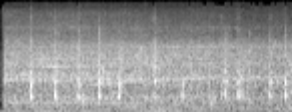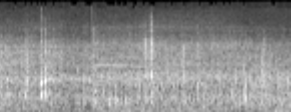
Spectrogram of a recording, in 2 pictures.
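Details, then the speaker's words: Will's Jeep driving off-road in Idaho: sharp regular clicks about every quarter second over the drivetrain noise from the front end; a front driveshaft U-joint is suspected, and switching to two-wheel drive helped a little. "while I was doing that will has noticed that his Jeep has been making a lot of noise uh sounds like it's coming from the front end sounds like it's coming from The U Joint U on the drive shaft"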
